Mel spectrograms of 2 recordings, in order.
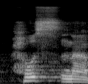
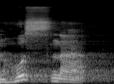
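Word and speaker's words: حسنى: Alif Lam Qomariah kemudian Perhatikan cara pelafalan huruf H Husna bukan husna tapi Husna bukan Pak tapi dibacanya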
